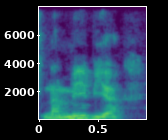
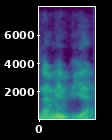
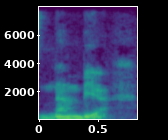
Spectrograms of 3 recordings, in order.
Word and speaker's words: Namibia: you remember Namibia is the country Donald Trump could not pronounce back in 2017 when he met with African leaders referring to Namibia as nambia quite several times that was followed by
